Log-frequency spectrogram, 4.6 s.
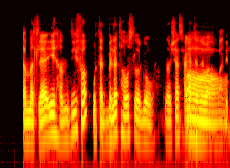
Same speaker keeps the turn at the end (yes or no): no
